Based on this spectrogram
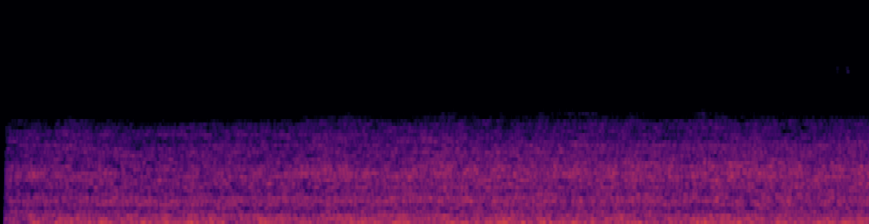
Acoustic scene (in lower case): street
